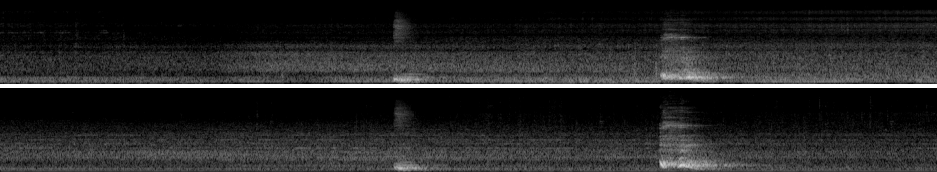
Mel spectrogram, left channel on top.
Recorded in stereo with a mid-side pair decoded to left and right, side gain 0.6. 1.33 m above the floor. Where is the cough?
65° right, 0.5 m.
